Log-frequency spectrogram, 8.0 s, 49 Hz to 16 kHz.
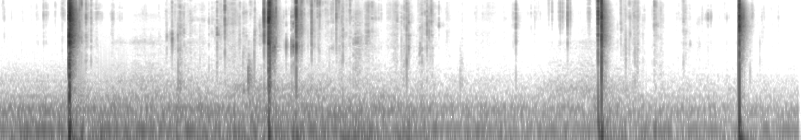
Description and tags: Branch Cracking
Sound clip of branches being broken / cracked done with breaking pieces of wood. Recorded in studio with a Rode ND2-A.
branch-cracking, cracking, OWI, studio-recording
